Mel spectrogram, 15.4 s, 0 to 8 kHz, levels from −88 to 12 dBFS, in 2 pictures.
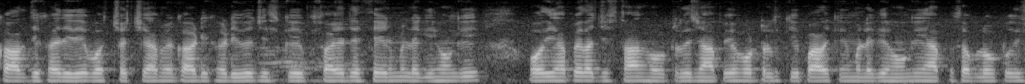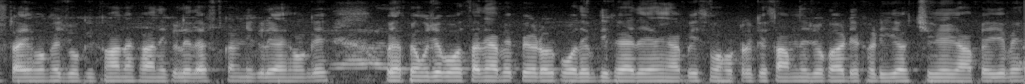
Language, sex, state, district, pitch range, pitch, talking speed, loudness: Hindi, male, Haryana, Charkhi Dadri, 130-135 Hz, 135 Hz, 315 wpm, -18 LUFS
